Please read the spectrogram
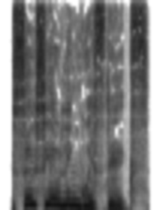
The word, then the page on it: sociolinguistics: British English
